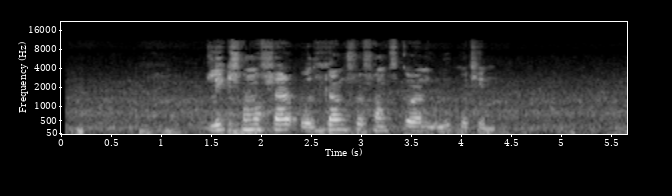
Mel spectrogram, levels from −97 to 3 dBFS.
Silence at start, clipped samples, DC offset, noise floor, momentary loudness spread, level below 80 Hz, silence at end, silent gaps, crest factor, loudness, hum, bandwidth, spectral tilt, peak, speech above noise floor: 0.1 s; under 0.1%; under 0.1%; -50 dBFS; 23 LU; -48 dBFS; 0.1 s; none; 18 dB; -25 LUFS; none; 11.5 kHz; -5 dB/octave; -8 dBFS; 25 dB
